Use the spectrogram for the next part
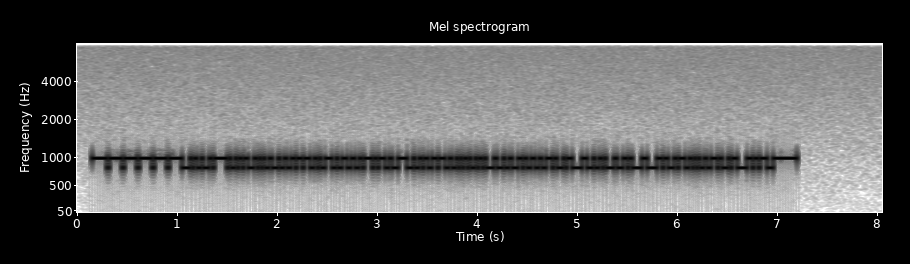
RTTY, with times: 1.5-2.0 DAS
2.1-3.3 PUBLIKUM
3.5-4.2 WURDE
4.4-5.1 NICHT
5.3-7.1 ENTTAUSCHT.

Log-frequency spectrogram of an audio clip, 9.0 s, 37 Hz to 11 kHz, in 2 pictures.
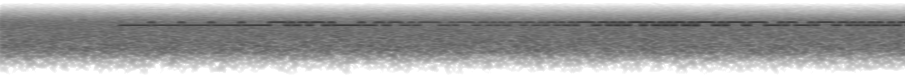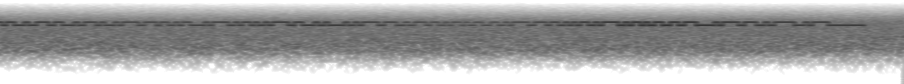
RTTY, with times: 1.8-2.5 UNTER
2.7-3.1 DER
3.3-5.2 SEEOBERFLACHE
5.4-6.6 BEDECKEN
6.7-7.2 DIE
7.3-8.7 SEDIMENTE

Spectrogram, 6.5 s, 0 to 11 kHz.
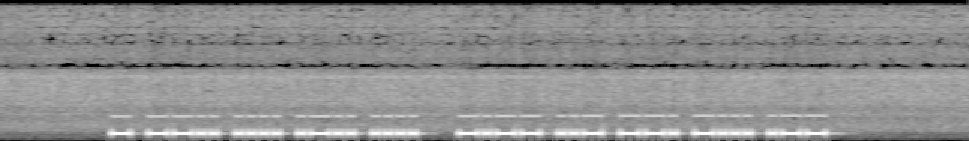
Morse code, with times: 0.7-2.8 TZHLH
3.1-5.5 YUGBW

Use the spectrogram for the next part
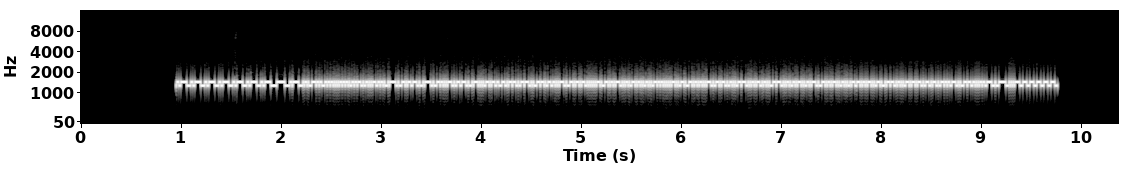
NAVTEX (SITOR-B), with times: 2.4-3.5 30275
3.3-4.3 22475
4.2-5.2 97214
5.0-6.0 21306
5.9-6.8 41322
6.7-7.7 06233
7.5-8.5 65317
8.4-9.4 27894

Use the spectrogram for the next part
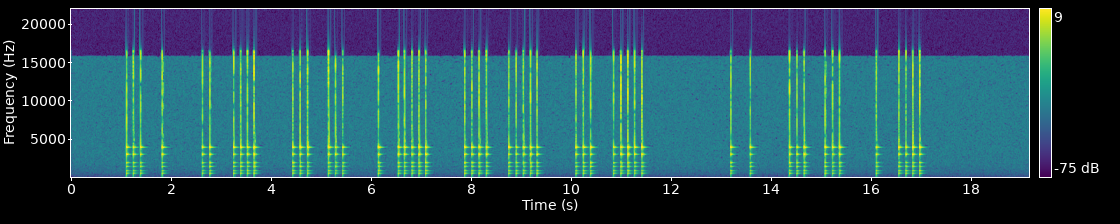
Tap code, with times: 1.1-11.5 LINEUP
13.2-17.0 AND

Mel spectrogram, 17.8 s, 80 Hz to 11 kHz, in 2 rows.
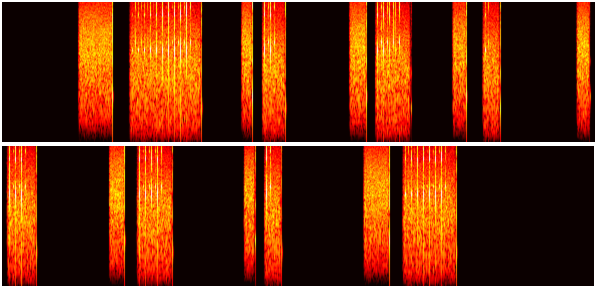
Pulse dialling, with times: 1.1-3.0 0
3.6-4.2 2
5.2-6.1 4
6.7-7.5 1
8.6-9.4 3
10.5-11.4 4
12.5-13.1 1
14.3-15.7 7

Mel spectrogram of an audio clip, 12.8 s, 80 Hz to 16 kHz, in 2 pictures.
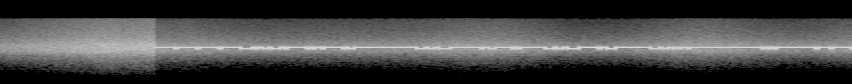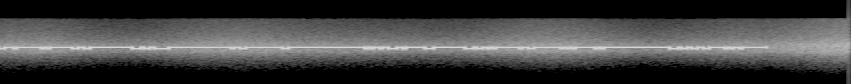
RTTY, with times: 2.3-2.8 FB
3.3-4.0 OWX
4.3-4.7 OA
5.1-7.1 FYKCXI
7.6-9.8 TWVFNM
10.1-11.0 XWYX
11.6-12.0 IF

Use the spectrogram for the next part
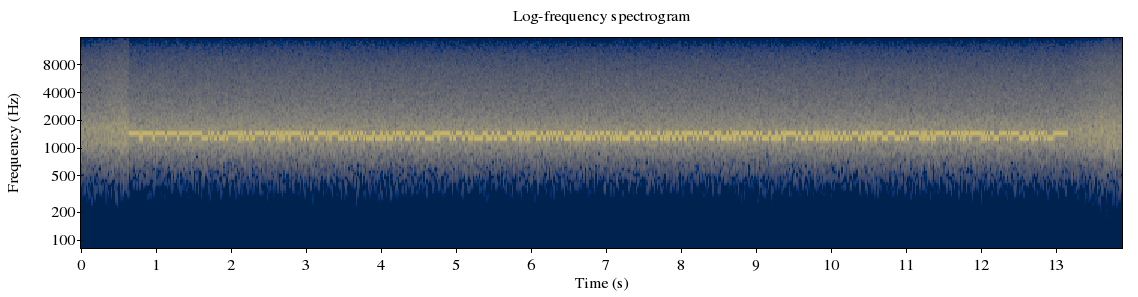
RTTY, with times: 2.1-3.4 SV6YMX
3.6-3.9 DE
4.1-5.4 HA5BIT
5.6-6.1 TNX
6.2-6.7 FER
6.9-7.4 QSO
7.6-8.5 ERIK,
8.7-9.2 73
9.4-10.0 AND
10.2-10.9 GL.
11.0-12.5 SV6YMX
12.7-13.0 DE

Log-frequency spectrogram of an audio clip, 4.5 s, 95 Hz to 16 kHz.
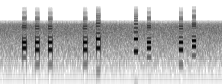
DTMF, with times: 0.4-1.0 744
1.7-2.0 49
2.7-3.0 37
3.6-3.9 40

